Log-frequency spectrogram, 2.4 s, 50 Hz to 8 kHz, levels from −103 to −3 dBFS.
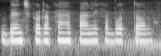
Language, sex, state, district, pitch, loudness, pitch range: Hindi, female, Jharkhand, Palamu, 200 Hz, -16 LUFS, 195-205 Hz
